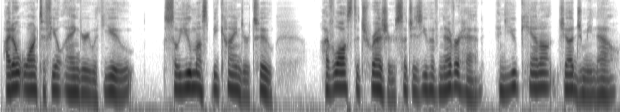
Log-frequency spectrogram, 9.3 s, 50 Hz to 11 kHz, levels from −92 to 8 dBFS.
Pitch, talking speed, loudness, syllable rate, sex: 140 Hz, 195 wpm, -18 LUFS, 4.8 syllables/s, male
